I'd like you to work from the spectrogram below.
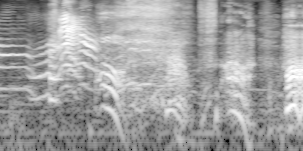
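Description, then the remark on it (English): An angry cat yowls and growls in a series of drawn-out, wavering caterwauls, rising and falling in pitch, with a sharp hiss-like burst at the end. “Even the cats are mean here.”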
